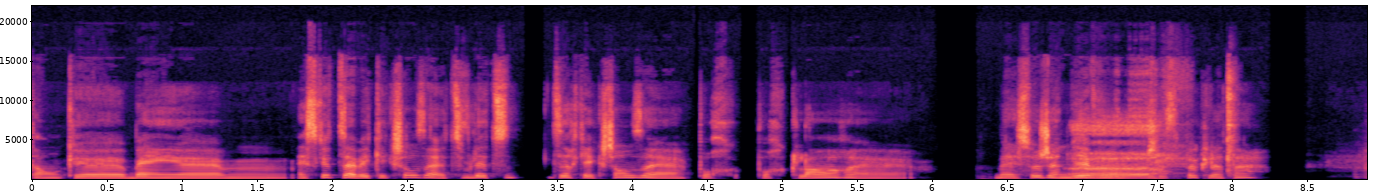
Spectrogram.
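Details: Adult speech, French, possibly two speakers; normal speech.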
